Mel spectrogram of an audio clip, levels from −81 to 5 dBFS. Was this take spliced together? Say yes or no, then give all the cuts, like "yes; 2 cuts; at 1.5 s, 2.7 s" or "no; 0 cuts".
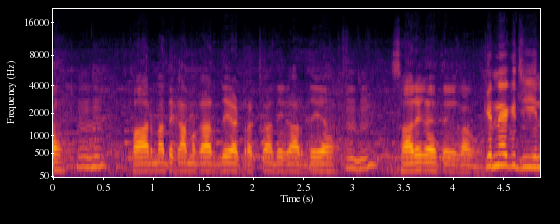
no; 0 cuts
